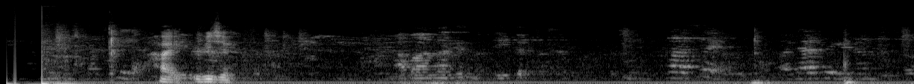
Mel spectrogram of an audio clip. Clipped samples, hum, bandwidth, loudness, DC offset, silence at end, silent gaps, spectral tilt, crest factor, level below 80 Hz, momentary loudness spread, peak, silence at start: under 0.1%; none; 16.5 kHz; -29 LUFS; under 0.1%; 0 s; none; -6 dB/octave; 22 dB; -40 dBFS; 24 LU; -6 dBFS; 0.05 s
